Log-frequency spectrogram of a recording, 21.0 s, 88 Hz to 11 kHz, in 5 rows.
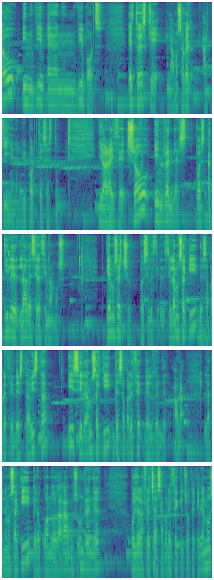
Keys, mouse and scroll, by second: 8.9 click, 11.8 click, 12.5 click, 12.9 click, 13.5 click, 18.0-21.0 drag.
